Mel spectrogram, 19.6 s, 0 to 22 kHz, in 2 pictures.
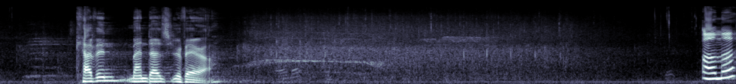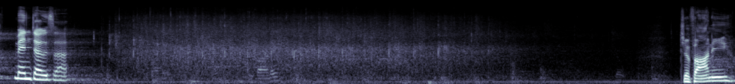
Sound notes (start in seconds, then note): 3.1 applause; 11.2 applause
